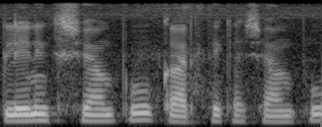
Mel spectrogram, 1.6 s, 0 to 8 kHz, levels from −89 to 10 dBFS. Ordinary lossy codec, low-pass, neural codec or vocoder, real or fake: none; 7.2 kHz; none; real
